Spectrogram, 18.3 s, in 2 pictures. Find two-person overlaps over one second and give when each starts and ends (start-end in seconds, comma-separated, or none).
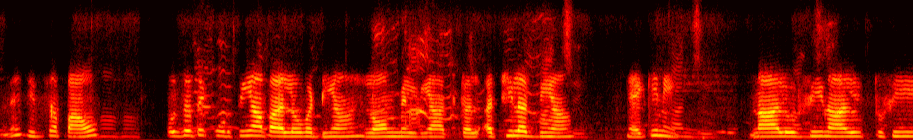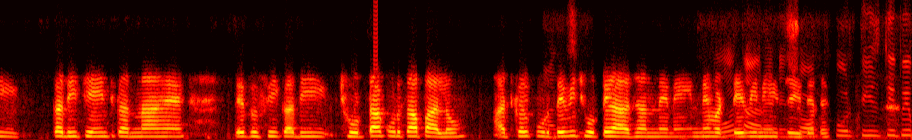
16.1-17.4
